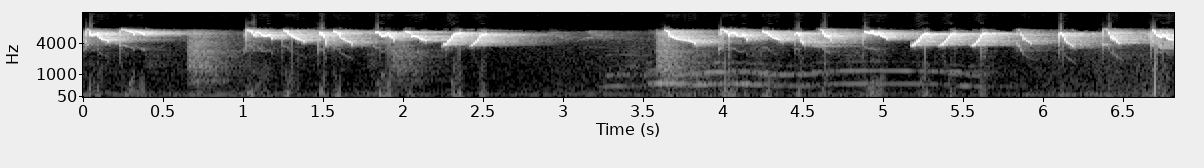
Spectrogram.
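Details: White-eye singing in ngalas style with wit-wit variation, meant to stimulate captive birds: a high phrase of rapid falling notes, a pause, then a long, continuous chattering run of quick whistled notes.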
